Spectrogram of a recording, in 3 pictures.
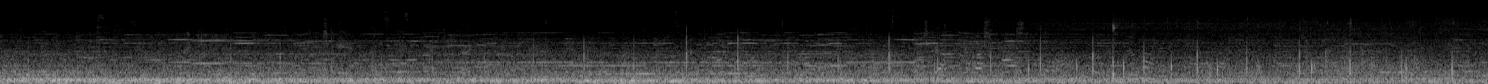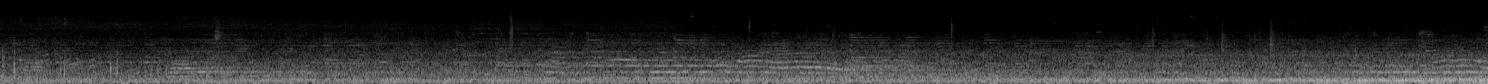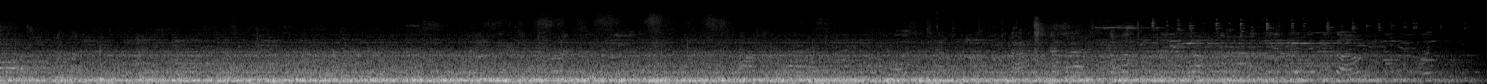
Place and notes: Recorded on Zoom H4n + Rode NTG 1, 26.10.
Jihomoravský kraj, Jihovýchod, Česko, 26 October 2015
